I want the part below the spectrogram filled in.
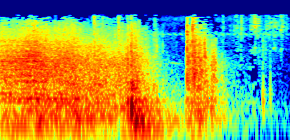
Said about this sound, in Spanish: El hombre baja la compuerta.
